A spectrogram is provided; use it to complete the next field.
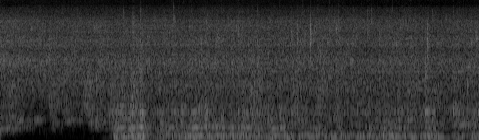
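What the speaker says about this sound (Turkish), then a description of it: "ellerimi yıkayayım." Tap water running into a sink during hand washing, a steady rushing stream that starts abruptly after a short quiet moment and continues close and loud.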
